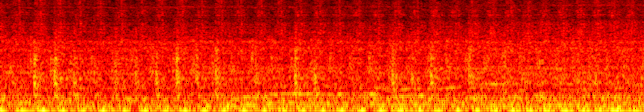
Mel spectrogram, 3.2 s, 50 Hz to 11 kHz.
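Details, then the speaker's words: BS6 scooter with hard self-start from low idle (spec about 1400–1500 rpm via OBD): quick steady slightly lumpy idle while idle is raised by turning throttle-body air screw anticlockwise; idle speed adjustment. "Opposite rotate ಮಾಡಿದಾಗ idling rice ಆಗುತ್ತೆ. Start ಮಾಡಪ್ಪ ಈಗ. ಇಲ್ಲಿ ನೋಡಿ ಪರ್ಫೆಕ್ಟಾಗಿ start ಆಯ್ತು. ಇವಾಗ ಇದನ್ನು ಐಡ್ಲಿಂಗ್ ರೈಸ್ ಮಾಡ್ತಾ ಇದ್ದೀನಿ ನಾನು."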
